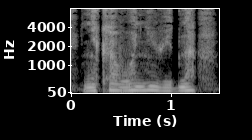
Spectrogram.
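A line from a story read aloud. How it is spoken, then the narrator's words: Whispered. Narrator (Russian): прошептала она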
